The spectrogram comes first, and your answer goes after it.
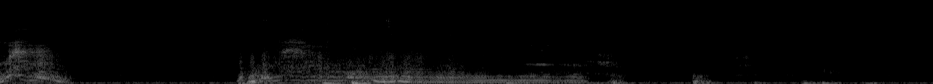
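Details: Caterwauling from a tortie Persian female mating with a white, odd-eyed, extreme-face tom indoors: a short sharp cry, then a long harsh rising-and-falling wail of over three seconds, followed by brief lower grumbles.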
